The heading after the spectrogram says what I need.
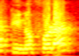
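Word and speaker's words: Ctenophora: Cnidaria টিনোফোরা tissue.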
